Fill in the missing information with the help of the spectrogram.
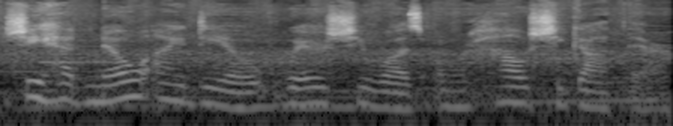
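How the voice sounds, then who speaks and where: An actress playing a worried, loyal young fiancée in a radio drama, earnest and concerned. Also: female voice, lowish voice, unhurried, noisy background. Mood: soothing, reasoning. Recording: music behind the voice.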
